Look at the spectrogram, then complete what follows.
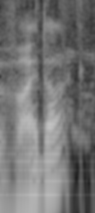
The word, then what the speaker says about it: Vidoc: The Vidoc? It's a video documentary. Yeah, but it's called Vidoc. Vidoc. It's the same thing. Vi. Vid. Video Vi. Doc.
